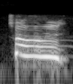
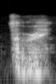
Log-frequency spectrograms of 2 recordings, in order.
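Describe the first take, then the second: First: Put-on very high squeaky little girl; plucky hopeful orphan. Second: Said in the usual way. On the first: Shown as a demonstration. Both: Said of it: "forgot what Little Orphan Annie's voice was like".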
